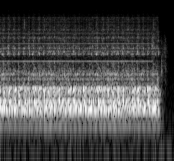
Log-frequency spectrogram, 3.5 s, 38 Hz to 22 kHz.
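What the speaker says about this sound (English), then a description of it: "that should be the idling sound" A steady, buzzing electronic engine idle sound effect from a 1/16 scale RC Freightliner Cascadia truck hums evenly for about three seconds, then cuts off abruptly into silence.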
